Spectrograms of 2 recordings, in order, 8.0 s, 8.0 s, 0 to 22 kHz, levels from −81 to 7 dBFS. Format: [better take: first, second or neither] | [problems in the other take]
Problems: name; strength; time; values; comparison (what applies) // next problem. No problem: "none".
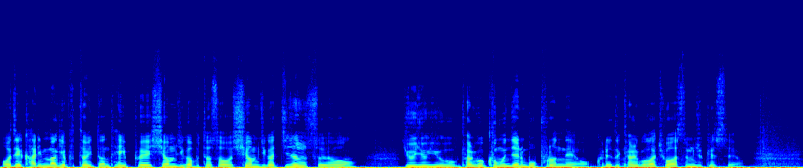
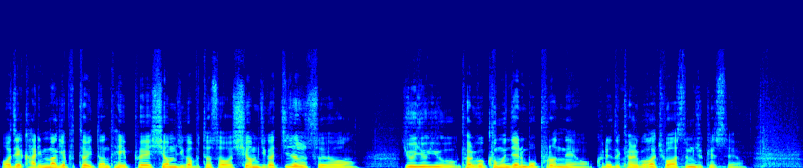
second | low rumble; noticeable; throughout; 15 dB below the speech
